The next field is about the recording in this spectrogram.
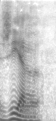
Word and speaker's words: giallo: I go with the soft G. I call it giallo. – Giallo. Okay.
